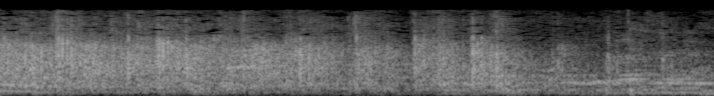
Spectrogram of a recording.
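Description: An audience breaks into sustained applause, a dense, steady wash of many hands clapping at once, holding fairly even in loudness for a few seconds before easing slightly.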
